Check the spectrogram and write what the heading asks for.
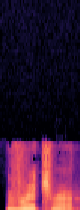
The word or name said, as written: vritra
